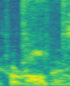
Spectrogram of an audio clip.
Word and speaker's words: Geraldo: And one of the names is pronounced with an H as in Geraldo, and the other one is pronounced with a G as in Geraldo.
